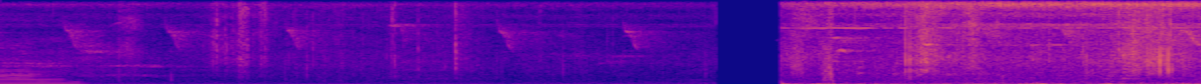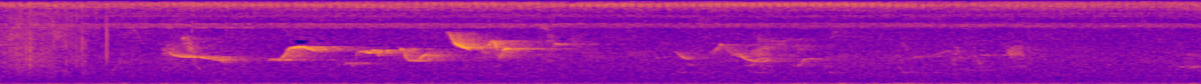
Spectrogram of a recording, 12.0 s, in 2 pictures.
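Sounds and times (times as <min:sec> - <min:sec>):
bird chirping notes: 0:04.0 - 0:12.0
high-pitched insect drone: 0:04.0 - 0:12.0.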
